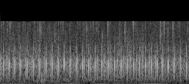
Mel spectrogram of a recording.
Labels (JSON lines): {"label": "biophony, rattle", "recorder": "SoundTrap 500"}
